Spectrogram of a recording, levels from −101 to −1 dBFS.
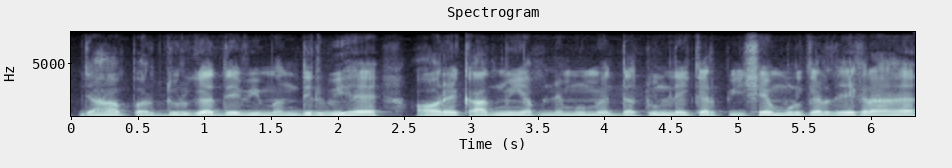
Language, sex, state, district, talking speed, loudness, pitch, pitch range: Hindi, male, Jharkhand, Ranchi, 190 wpm, -18 LUFS, 105 Hz, 100-115 Hz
